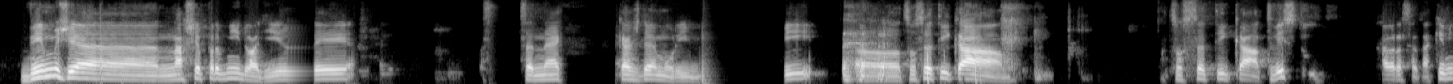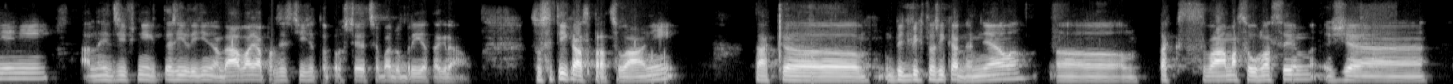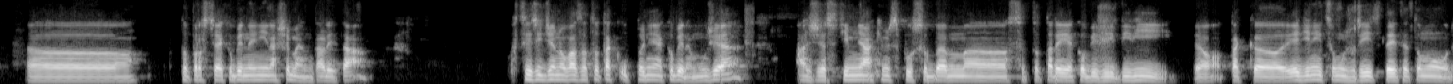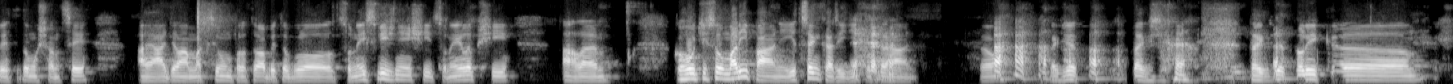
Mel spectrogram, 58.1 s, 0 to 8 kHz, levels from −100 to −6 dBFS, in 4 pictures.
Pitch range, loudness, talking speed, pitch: 95-125 Hz, -24 LUFS, 120 wpm, 110 Hz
